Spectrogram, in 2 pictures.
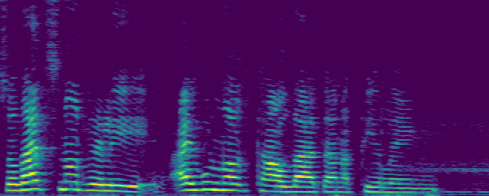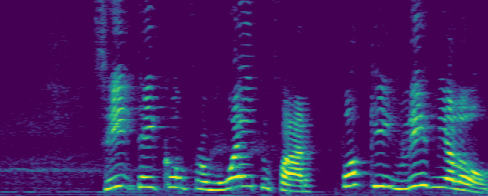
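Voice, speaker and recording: With a strong Spanish accent, a woman speaks at a fairly slow pace in a high voice with very wide pitch swings, over noticeable background noise. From Spain. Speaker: let's play streamer. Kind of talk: live gameplay commentary. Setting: low-quality home mic.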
